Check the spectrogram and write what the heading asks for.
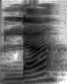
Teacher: ناک میں آواز نہیں جائے گی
